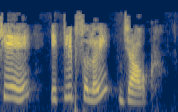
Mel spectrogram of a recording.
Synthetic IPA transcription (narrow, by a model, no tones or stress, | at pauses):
kʰe | iklipsolojd͡ʑaok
